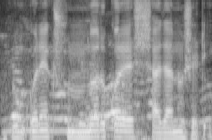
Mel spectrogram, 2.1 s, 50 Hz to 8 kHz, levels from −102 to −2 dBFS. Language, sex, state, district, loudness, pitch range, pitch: Bengali, male, Assam, Hailakandi, -16 LUFS, 115-130 Hz, 125 Hz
